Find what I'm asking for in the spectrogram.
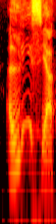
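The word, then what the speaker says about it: Alessia: and I think I'm saying this right, Alyssa Cara? Alyssa? Alyssa? Alyssa? Alyssa Cara? Alicia! Alicia Cara.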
